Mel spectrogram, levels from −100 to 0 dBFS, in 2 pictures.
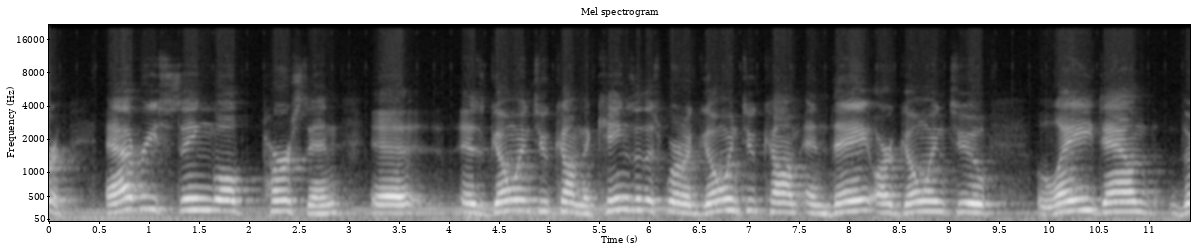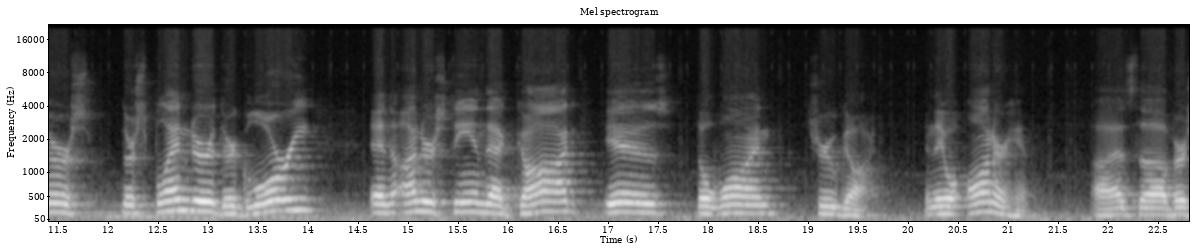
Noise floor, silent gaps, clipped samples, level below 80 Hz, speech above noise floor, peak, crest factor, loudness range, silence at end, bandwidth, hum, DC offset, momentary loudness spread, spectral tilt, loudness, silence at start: -39 dBFS; none; under 0.1%; -40 dBFS; 21 dB; -2 dBFS; 16 dB; 4 LU; 0 s; 9.2 kHz; none; 0.1%; 11 LU; -9.5 dB/octave; -18 LUFS; 0 s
